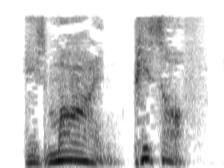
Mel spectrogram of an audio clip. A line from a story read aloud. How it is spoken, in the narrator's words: snaps, in a distinctly lower-class cat scent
